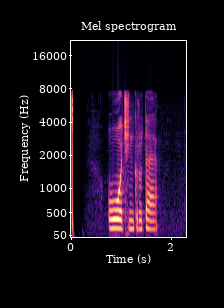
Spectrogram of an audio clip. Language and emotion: Russian, positive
